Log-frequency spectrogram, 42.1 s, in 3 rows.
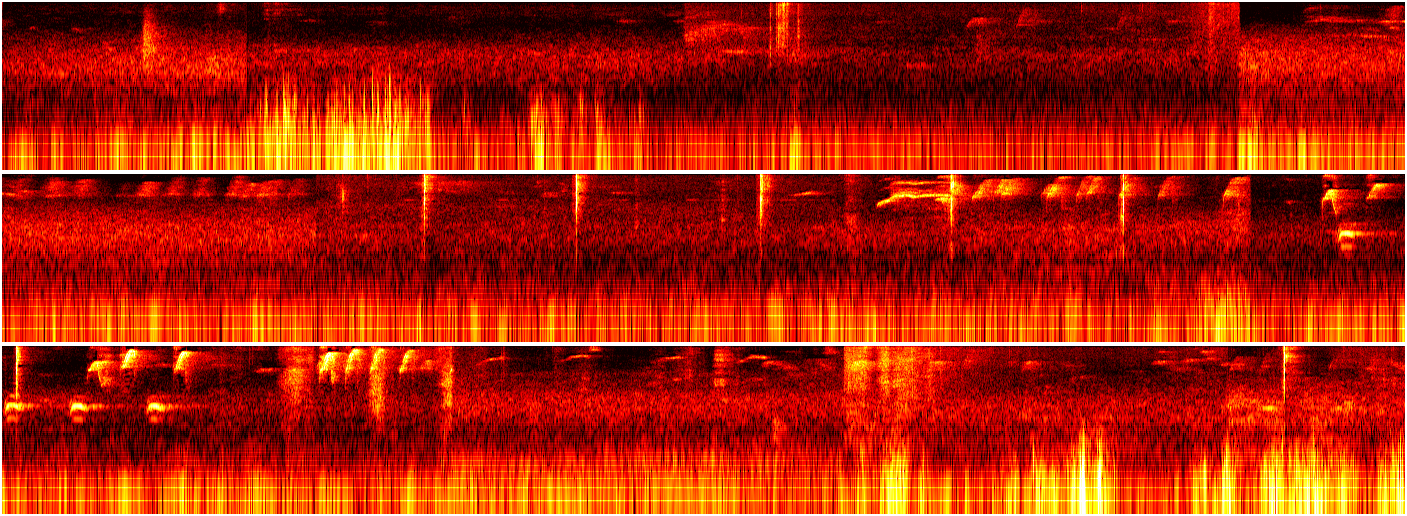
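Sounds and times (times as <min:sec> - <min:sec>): steady low rumble: 0:00.0 - 0:42.0
small birds chirping: 0:06.2 - 0:12.4, 0:13.2 - 0:42.0
sharp clicks: 0:07.6 - 0:08.1, 0:17.4 - 0:18.6, 0:19.6 - 0:20.4, 0:21.2 - 0:22.1, 0:23.4 - 0:23.9, 0:25.1 - 0:25.5, 0:28.2 - 0:28.4, 0:40.8 - 0:41.1.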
